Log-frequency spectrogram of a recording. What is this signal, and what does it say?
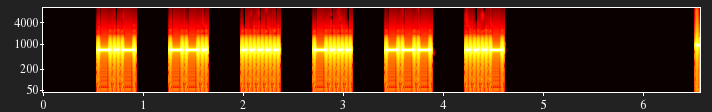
Morse code, heard as a keyed tone, about 30 wpm, spaced as for 17 wpm, 700 Hz. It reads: KG5BOV
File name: Lesson 37g - Letter x - Call Signs 30wpm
